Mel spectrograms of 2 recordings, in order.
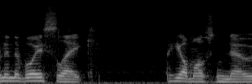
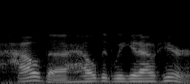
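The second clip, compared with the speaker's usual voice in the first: ordinary talk, nothing marked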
